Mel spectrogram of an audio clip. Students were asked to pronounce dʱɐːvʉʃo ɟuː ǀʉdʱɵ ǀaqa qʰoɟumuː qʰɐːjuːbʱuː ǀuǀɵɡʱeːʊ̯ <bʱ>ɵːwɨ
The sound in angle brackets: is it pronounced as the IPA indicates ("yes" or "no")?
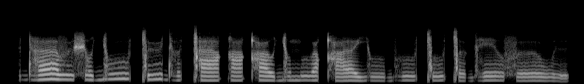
no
